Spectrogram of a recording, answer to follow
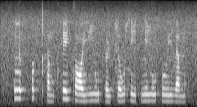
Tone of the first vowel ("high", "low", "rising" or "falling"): high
